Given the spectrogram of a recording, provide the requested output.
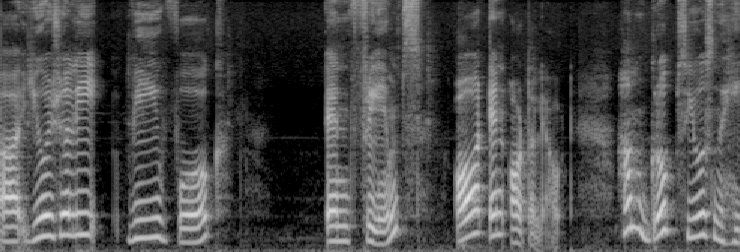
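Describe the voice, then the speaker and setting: A woman's high-pitched voice has a dark, mellow tone. Her pitch swings very widely. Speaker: UI designer and tutorial creator. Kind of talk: tutorial. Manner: casual, Hindi-English code-switching.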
